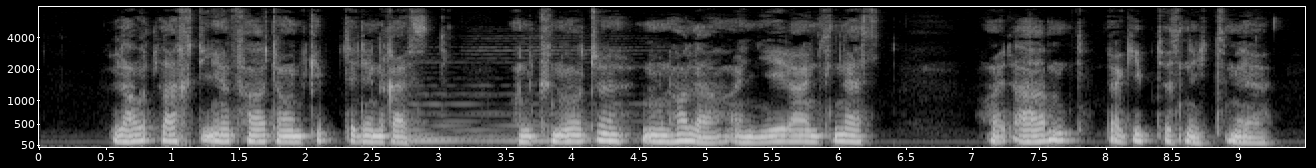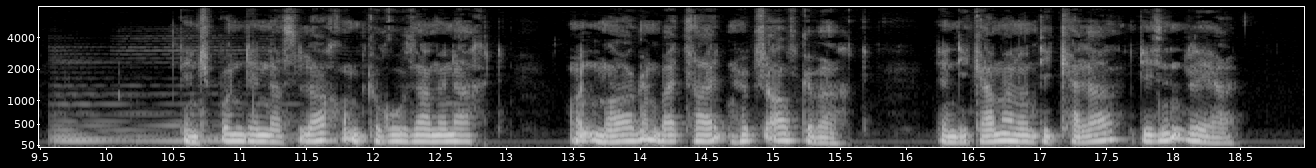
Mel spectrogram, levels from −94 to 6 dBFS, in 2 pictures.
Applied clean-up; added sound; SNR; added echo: none; Guitar; 15 dB; none.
